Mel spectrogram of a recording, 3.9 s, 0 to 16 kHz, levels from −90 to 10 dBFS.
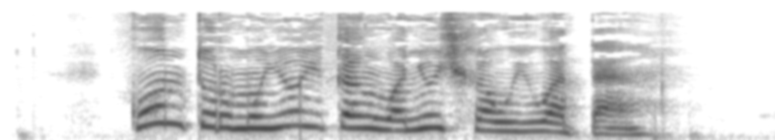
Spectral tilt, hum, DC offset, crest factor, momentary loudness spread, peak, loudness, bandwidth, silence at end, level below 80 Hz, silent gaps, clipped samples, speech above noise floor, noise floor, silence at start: -3 dB/octave; none; under 0.1%; 18 dB; 6 LU; -8 dBFS; -24 LUFS; 11.5 kHz; 0.6 s; -70 dBFS; none; under 0.1%; 41 dB; -66 dBFS; 0.65 s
